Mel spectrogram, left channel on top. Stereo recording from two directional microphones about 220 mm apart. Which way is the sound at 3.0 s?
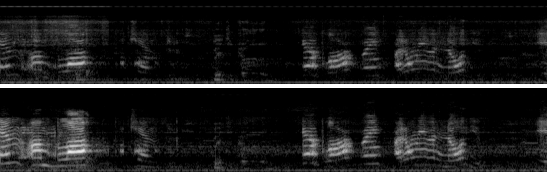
35° right (ahead or behind).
